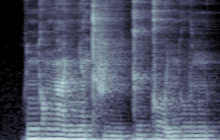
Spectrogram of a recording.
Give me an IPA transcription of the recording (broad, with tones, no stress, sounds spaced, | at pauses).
ɲ ɔ˦ ŋ ã˦ ɲ ɛ̃˧ t f iː˨ k ɨ˧ ɡ o˦˨ ɲ u˧ n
